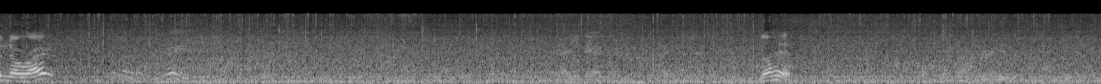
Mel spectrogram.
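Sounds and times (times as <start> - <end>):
raindrops striking umbrellas: 0.0 - 11.0
steady rain falling: 0.0 - 11.0.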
